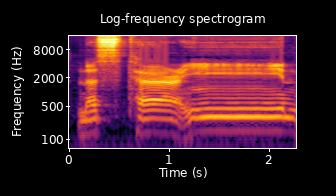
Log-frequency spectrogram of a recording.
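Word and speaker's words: نستعين: Sinnya tipis saja. nastain gitu ya.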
